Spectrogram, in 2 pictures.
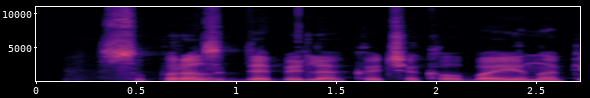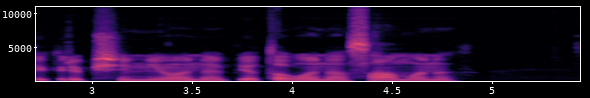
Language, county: Lithuanian, Alytus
